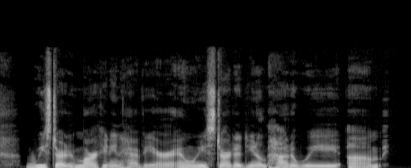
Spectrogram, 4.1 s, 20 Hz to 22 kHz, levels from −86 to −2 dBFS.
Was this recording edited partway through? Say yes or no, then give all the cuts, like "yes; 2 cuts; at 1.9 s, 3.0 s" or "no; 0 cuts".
yes; 1 cut; at 2.6 s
